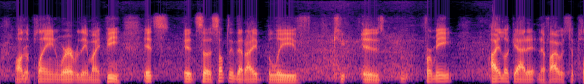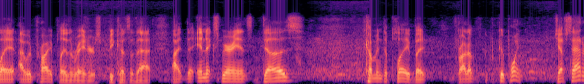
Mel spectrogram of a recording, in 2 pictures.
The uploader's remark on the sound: Live from the Suoer Book at Westgate Las Vegas.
